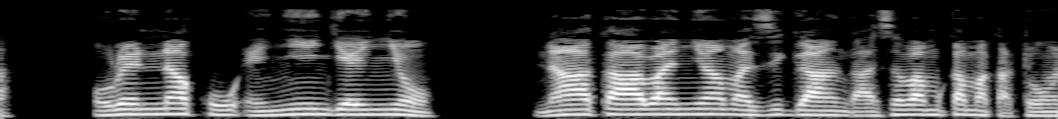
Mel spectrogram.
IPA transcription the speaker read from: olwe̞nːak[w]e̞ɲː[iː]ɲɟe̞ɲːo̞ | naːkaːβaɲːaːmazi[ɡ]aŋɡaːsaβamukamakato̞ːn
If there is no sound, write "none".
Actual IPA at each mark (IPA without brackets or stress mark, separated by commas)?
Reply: u, iː, ɡ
